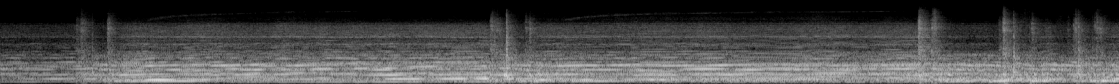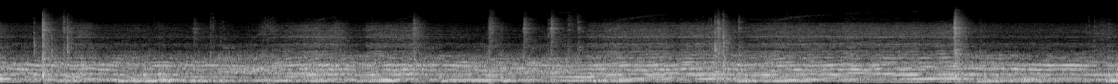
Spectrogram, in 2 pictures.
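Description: A car engine revs hard through gear changes during a drag race in a sim racing game, with loud rising and falling engine tones and sharp clicks and knocks on top, continuous and close, with no talking.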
